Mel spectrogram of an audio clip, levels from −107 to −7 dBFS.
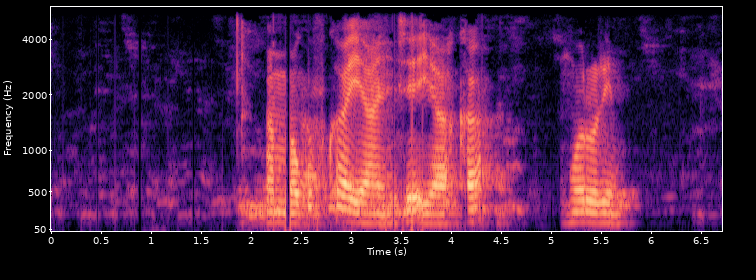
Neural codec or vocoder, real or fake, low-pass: vocoder, 44.1 kHz, 128 mel bands every 256 samples, BigVGAN v2; fake; 5.4 kHz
